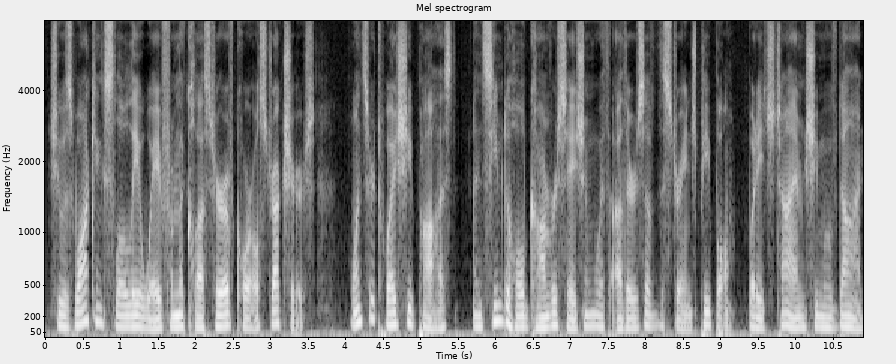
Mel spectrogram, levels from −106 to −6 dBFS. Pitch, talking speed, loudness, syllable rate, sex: 105 Hz, 180 wpm, -17 LUFS, 5.0 syllables/s, male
